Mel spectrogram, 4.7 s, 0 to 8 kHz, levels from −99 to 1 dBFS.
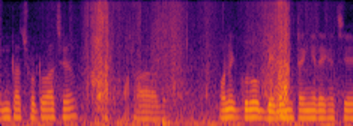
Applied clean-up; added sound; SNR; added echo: none; Zipper (clothing); 5 dB; none.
